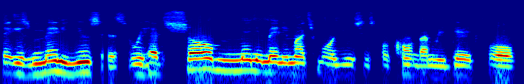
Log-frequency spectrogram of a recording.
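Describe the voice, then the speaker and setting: A South African man with a medium-pitched, slightly breathy voice speaks at a normal pace, guesting on a podcast and chatting casually about his upbringing. He tells it like an animated storyteller, full of repeated words and restarts. The audio is dull, with no room sound.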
